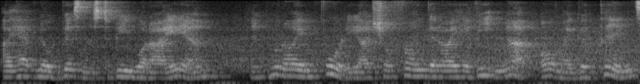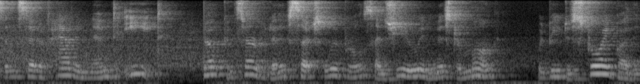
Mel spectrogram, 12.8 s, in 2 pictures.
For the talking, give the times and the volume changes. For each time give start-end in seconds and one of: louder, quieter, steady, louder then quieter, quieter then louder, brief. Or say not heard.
0.0-12.7 steady.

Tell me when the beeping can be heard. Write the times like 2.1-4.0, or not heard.
not heard.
